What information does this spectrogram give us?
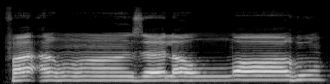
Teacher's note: nun mati bertemu dengan za, bertemu dengan zain, samar disertai dengung, siap-siap ke huruf za-nya karena ikhfa hakiki.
